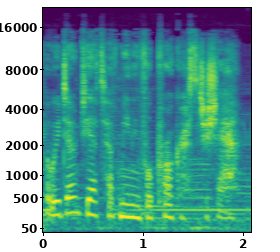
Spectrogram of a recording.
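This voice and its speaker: An actress playing an earnest, determined young goddess in a game, speaking in a composed, formal way. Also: female voice, mid-range voice, fast talker, gravelly, natural voice. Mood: respectful. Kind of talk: scripted game acting. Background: music.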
